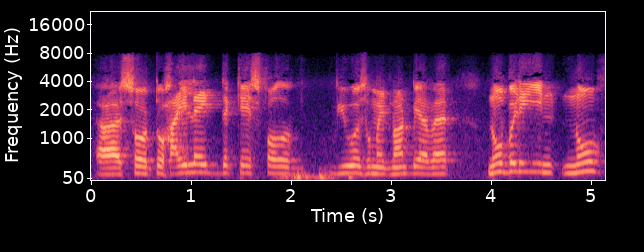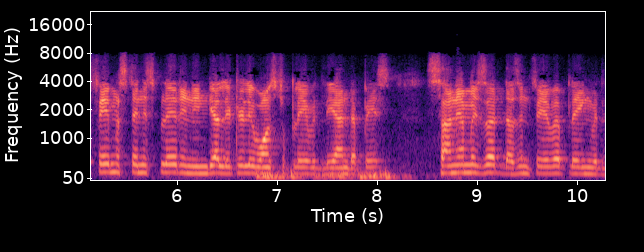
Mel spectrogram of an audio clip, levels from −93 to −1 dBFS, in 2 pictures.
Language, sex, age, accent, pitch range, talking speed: English, male, 30-49, Indian, 155-175 Hz, 200 wpm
